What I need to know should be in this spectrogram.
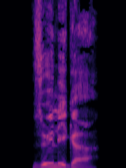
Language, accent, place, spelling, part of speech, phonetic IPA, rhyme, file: German, Germany, Berlin, söhliger, adjective, [ˈzøːlɪɡɐ], -øːlɪɡɐ, De-söhliger.ogg
- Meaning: inflection of söhlig: 1. strong/mixed nominative masculine singular 2. strong genitive/dative feminine singular 3. strong genitive plural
